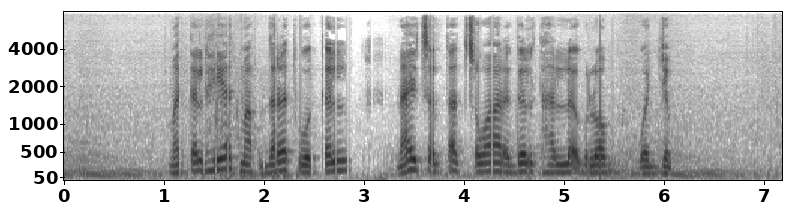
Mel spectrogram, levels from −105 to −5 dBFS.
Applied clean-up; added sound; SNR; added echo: none; Engine starting / Motorcycle; 16 dB; none.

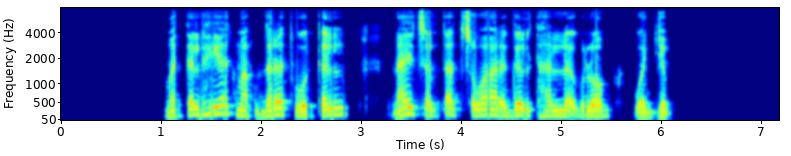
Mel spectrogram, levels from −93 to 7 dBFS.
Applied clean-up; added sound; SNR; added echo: neural mask model Resemble Enhance denoiser.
